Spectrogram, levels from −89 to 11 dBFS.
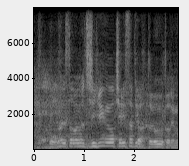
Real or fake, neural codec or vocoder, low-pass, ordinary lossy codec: fake; codec, 16 kHz, 0.8 kbps, ZipCodec; none; none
